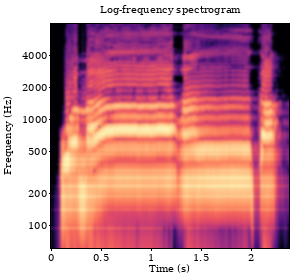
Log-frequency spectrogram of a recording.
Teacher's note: انت نون ساکن کے بعد تا آ رہا ہے یہاں غنہ ہوگا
